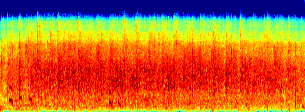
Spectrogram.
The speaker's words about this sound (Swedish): så det kom jag fram till. kan du få en applåd för, tycker jag.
